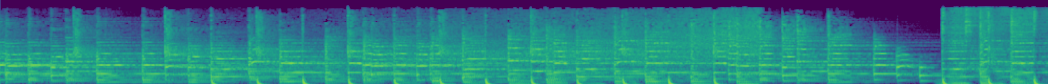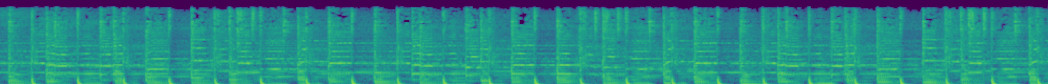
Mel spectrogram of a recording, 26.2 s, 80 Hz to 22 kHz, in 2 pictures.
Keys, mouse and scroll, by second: 3.2 click, 5.8-23.5 drag.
